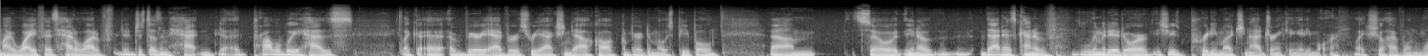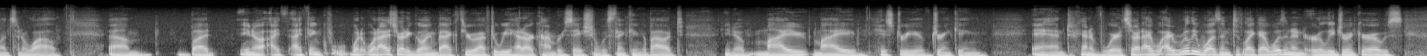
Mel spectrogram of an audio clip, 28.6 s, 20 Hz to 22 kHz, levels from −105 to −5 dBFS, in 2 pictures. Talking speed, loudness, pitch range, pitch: 200 wpm, -23 LUFS, 100-125 Hz, 110 Hz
